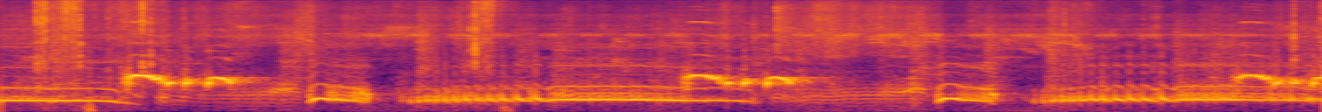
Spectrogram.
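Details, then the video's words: Puter pelung dove with its kugeruk call: repeated drawn-out low coos, each preceded by a brief higher rolling note, in phrases about two seconds apart, with faint other bird calls behind. "suara kugeruk burung puter pelung"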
